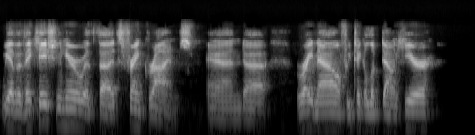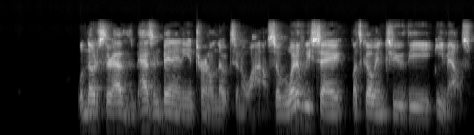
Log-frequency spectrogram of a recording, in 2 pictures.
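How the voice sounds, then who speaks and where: A man presenting a software webinar walkthrough in a conversational, halting way with frequent pauses. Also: lowish voice. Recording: dull, lo-fi webinar audio.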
